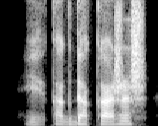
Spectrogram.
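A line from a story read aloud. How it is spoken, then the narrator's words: Hoarse, strained. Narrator (Russian): хрипло выдавил он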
